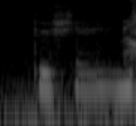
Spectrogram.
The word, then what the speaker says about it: Duchene: Duchene.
